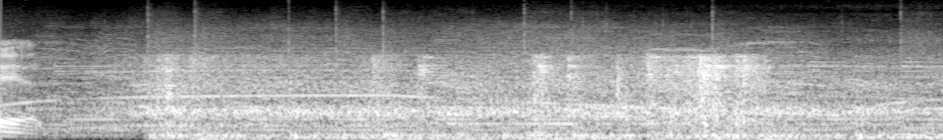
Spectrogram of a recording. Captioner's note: men shouting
